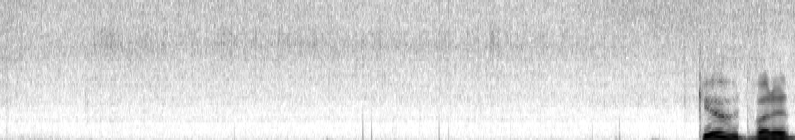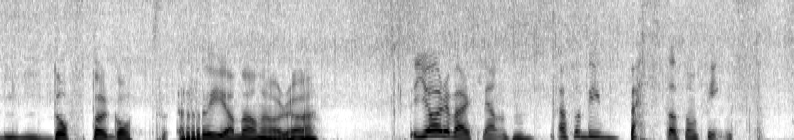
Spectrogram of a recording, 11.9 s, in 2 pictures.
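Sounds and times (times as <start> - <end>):
oyster mushrooms frying in butter in a hot pan: 0.0 - 11.9
speech: 5.2 - 8.4, 9.0 - 11.6
pops and crackles of frying butter: 8.8 - 11.9.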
